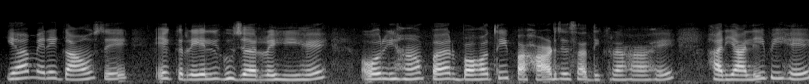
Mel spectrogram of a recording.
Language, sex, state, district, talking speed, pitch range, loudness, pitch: Hindi, female, Bihar, Jamui, 165 wpm, 225-270 Hz, -17 LUFS, 245 Hz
